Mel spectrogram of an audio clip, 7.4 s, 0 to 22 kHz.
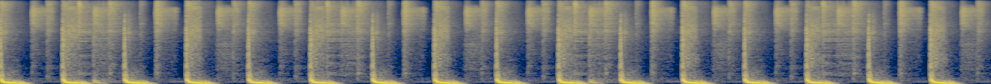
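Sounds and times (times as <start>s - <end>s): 
129 BPM hip house drum kit beat: 0.0s - 7.4s.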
